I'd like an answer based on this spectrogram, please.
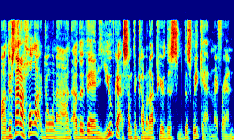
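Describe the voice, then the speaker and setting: A man talks at a very fast pace, his pitch fairly high and his intonation lively. The background is quiet. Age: 60s. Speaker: podcast co-host. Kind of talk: casual chat.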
